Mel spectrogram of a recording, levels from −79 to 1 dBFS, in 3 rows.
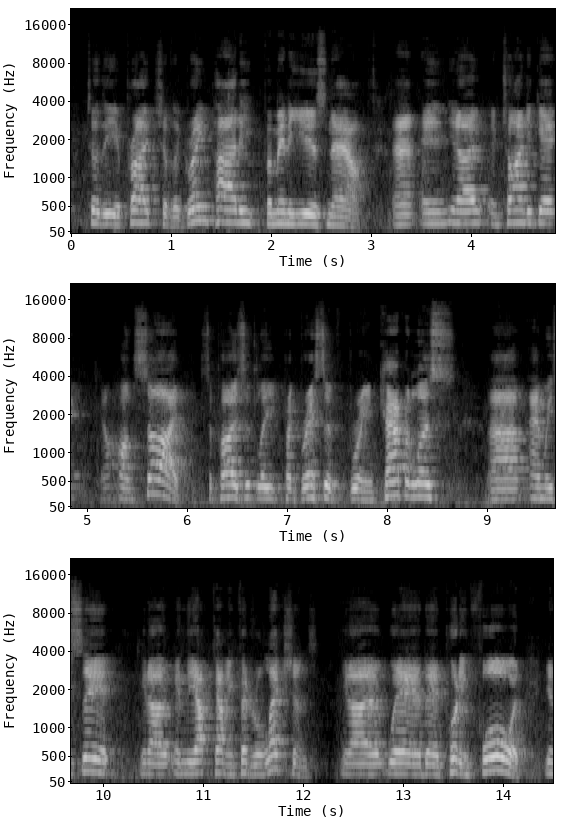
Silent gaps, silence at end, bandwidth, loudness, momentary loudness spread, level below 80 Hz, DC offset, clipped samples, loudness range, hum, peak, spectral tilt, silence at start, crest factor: none; 0 s; 15.5 kHz; -24 LUFS; 8 LU; -66 dBFS; under 0.1%; under 0.1%; 2 LU; none; -6 dBFS; -4 dB/octave; 0.15 s; 20 dB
